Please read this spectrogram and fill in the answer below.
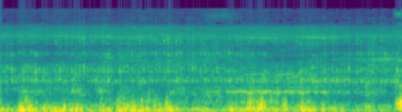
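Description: A tractor running slowly at a distance, heard as an uneven low rumble with a faint thin whine about two seconds in.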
